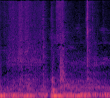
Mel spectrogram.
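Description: Quiet room tone: a steady low hum with a couple of faint clicks, one just after a second in and one near the end.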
